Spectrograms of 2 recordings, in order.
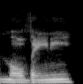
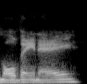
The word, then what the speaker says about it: Mulvaney: Like here, everybody calls it Mulvaney. Over there, it's pronounced Mulvaney, and there's no Y on the end.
